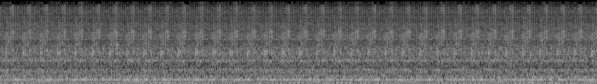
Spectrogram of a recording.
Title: 2000 Audi A6 4.2 ticking noise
